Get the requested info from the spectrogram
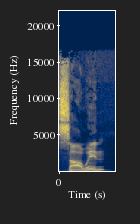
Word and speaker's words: Samhain: So it's a Gaelic word pronounced Samhain. Mm-hmm. And it's spelt Samhain because we know how good the Gaelic are at pronouncing things.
